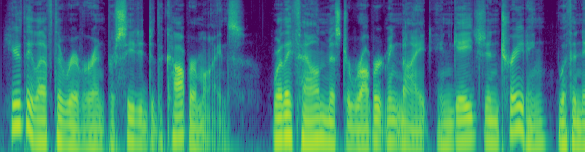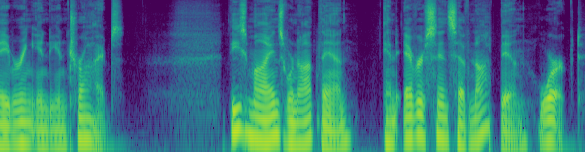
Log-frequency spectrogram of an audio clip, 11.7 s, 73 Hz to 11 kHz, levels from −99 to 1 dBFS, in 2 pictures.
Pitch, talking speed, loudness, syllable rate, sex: 100 Hz, 190 wpm, -18 LUFS, 6.2 syllables/s, male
